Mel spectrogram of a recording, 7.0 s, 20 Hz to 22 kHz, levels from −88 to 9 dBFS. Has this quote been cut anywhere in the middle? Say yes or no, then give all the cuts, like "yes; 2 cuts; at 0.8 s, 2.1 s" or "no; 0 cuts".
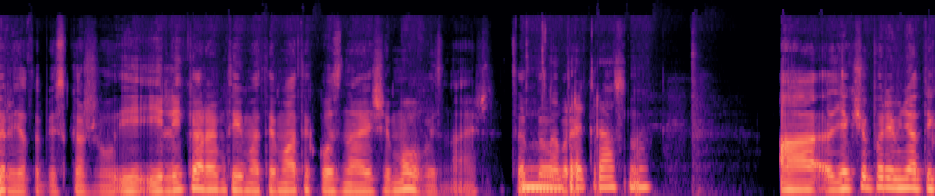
yes; 1 cut; at 1.7 s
